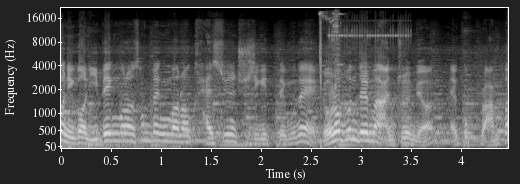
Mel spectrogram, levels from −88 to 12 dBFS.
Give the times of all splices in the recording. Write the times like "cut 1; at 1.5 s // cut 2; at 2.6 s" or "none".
none

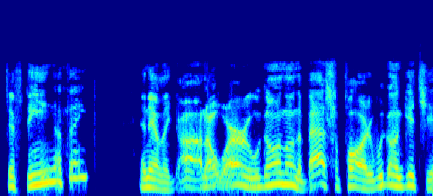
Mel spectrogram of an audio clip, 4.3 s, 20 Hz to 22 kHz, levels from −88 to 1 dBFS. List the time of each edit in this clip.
none

